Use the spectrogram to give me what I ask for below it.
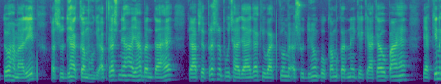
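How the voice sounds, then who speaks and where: A man teaching an exam-prep lecture, explaining step by step with pauses and filler sounds. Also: mid-range voice.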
